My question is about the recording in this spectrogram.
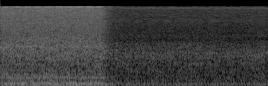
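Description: Open-microphone background noise during a live hand-off: a steady hiss that drops away just under a second in, leaving a faint low hum.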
